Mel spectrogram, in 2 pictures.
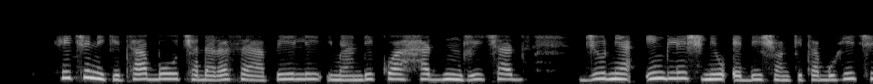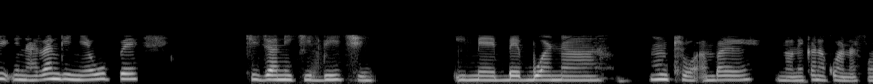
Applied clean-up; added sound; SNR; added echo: neural mask model Resemble Enhance denoiser.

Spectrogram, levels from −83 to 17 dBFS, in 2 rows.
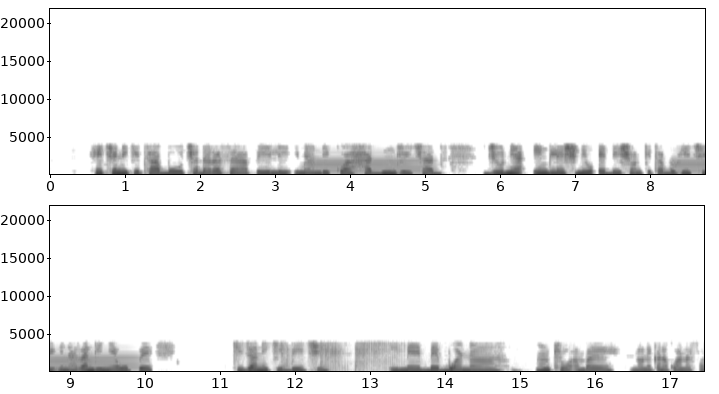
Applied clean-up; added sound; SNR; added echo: none; Wind instrument, woodwind instrument + Fart; 20 dB; none.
